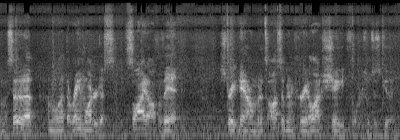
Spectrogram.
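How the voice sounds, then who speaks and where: In a room with audible echo, a man with a fairly low voice talks at a fairly quick pace with ordinary pitch variation. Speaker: vlogger. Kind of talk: casual chat. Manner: rambling, hesitant.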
